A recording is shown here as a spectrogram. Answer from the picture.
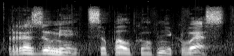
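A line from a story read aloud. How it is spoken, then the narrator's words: Contemptuous, through gritted teeth. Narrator (Russian): Крой процедил имя так, словно наносит смертельное оскорбление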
